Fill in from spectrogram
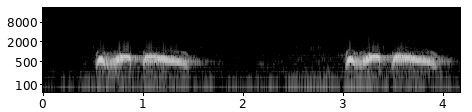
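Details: Spotted dove cooing to lure wild doves and stimulate newly kept ones: two soft, low phrases about two and a half seconds apart, each a short note then a longer drawn-out coo falling at the end, over a faint low hum.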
